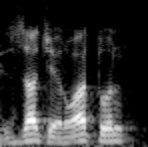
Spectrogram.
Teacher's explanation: یہاں پر جیم میں قلقلہ ہوگا، آواز پلٹ کے آئے گی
